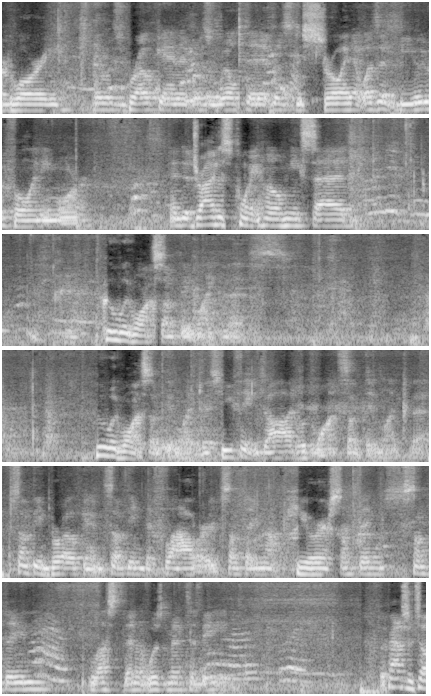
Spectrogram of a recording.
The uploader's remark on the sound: Sorry for the bad audio quality on this episode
